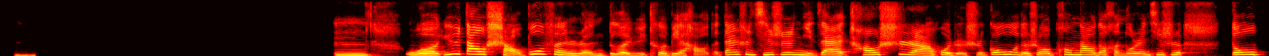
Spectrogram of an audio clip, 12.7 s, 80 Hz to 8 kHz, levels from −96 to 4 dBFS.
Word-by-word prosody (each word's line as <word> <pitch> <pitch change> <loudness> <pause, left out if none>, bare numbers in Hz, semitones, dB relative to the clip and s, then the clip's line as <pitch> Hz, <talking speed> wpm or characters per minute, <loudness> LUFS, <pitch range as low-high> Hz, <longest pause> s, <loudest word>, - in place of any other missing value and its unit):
嗯。 220 0 -9 3.0
嗯， 245 -1 +1 0.4
我 250 -3 +6
遇 370 - +2
到 375 -2 +7
少 - - -1
部 390 +2 +4
分 290 -10 0
人 210 0 -2
德 210 -1 +1
语 215 -2 -7
特 255 +4 -2
别 220 -1 -2
好 225 - -10
的， - - -16
但 315 +3 -2
是 335 -2 -2
其 300 +1 0
实 315 0 -2
你 280 -7 0
在 265 -1 +2
超 295 +6 -1
市 345 +2 -4
啊， 245 -4 +2
或 270 +2 +1
者 245 - -6
是 265 - -8
购 305 +4 -2
物 345 -2 -1
的 265 -3 +1
时 270 - -7
候， 260 -1 0
碰 305 +3 -3
到 290 -1 +1
的 275 +1 -2
很 270 - -10
多 225 +5 -5
人 255 +1 -2
其 280 +1 -4
实 275 +1 -3 0.5
都 320 +2 +1
270 Hz, 195 characters per minute, -23 LUFS, 240-310 Hz, 3.0 s, 到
